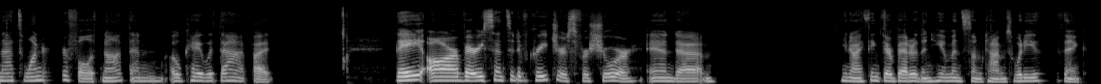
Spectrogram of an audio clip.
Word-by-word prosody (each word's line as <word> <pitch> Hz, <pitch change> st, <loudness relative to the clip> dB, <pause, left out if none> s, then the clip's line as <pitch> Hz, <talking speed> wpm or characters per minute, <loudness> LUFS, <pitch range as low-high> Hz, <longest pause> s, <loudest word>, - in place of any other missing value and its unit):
that's 175 Hz, 0 st, -4 dB
wonderful, 185 Hz, -4 st, -4 dB
if 130 Hz, -, -6 dB
not, 155 Hz, +4 st, -3 dB
then 155 Hz, 0 st, -6 dB
okay 165 Hz, +3 st, -2 dB
with 165 Hz, 0 st, -3 dB
that 170 Hz, -3 st, -3 dB
but -, -, -2 dB, 1.2 s
they 190 Hz, +4 st, +8 dB
are 180 Hz, 0 st, +6 dB
very 180 Hz, 0 st, +6 dB
sensitive 190 Hz, -1 st, -3 dB
creatures 190 Hz, -5 st, -1 dB
for 155 Hz, -, -5 dB
sure 150 Hz, -3 st, 0 dB
and, 155 Hz, -1 st, -1 dB
um 140 Hz, 0 st, 0 dB, 1.2 s
you 175 Hz, -2 st, -5 dB
know, 150 Hz, -, +1 dB
I 145 Hz, -, +2 dB
think 175 Hz, +3 st, -5 dB
they're 160 Hz, -2 st, +3 dB
better 160 Hz, +1 st, +3 dB
than 140 Hz, 0 st, -1 dB
humans 160 Hz, -1 st, -3 dB
sometimes, 135 Hz, -2 st, -3 dB
what 155 Hz, -, 0 dB
do 155 Hz, -, -2 dB
you 160 Hz, +2 st, -3 dB, 0.2 s
think? 140 Hz, -6 st, -4 dB
160 Hz, 170 wpm, -24 LUFS, 150-180 Hz, 1.2 s, they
